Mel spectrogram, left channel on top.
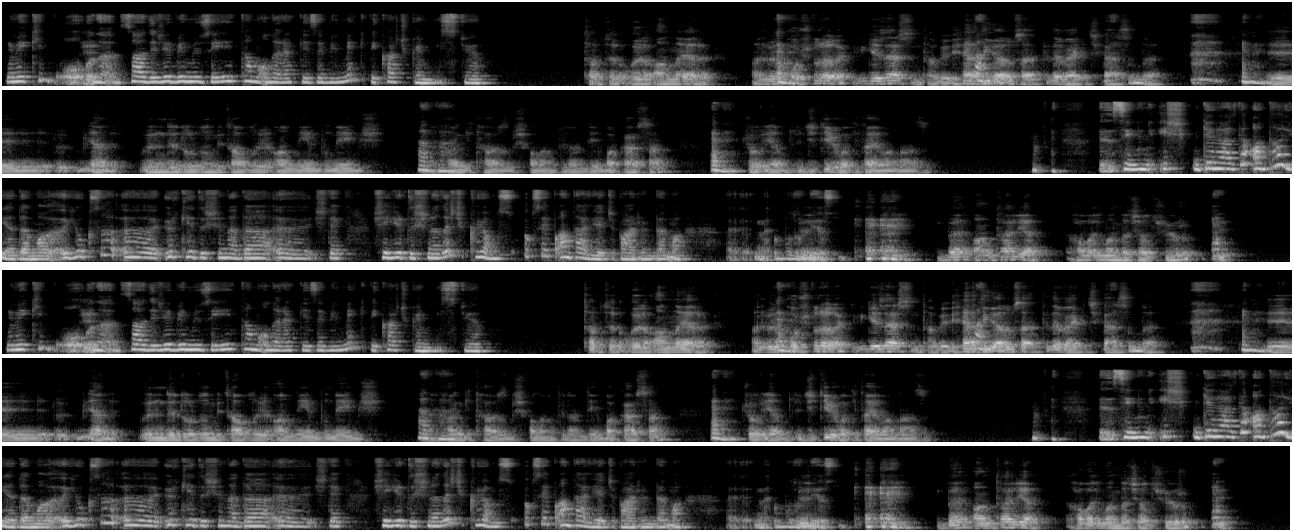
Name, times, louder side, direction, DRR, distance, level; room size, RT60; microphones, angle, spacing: voice 1, 0.0-4.8 7.7-8.0 9.7-10.0 11.9-12.7 17.1-17.5 20.0-20.3 23.2-23.3 23.9-29.2 29.5-34.1 37.9-38.0, equal, 10° left, 0.5 m, -21 dB
voice 2, 5.8-7.1 7.5-11.6 12.6-16.6 17.1-19.6 20.4-22.2 33.8-34.0 34.4-38.0, right 1 dB, 85° right, 1.3 m, -24 dB
5.0 x 2.0 x 2.2 m
head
